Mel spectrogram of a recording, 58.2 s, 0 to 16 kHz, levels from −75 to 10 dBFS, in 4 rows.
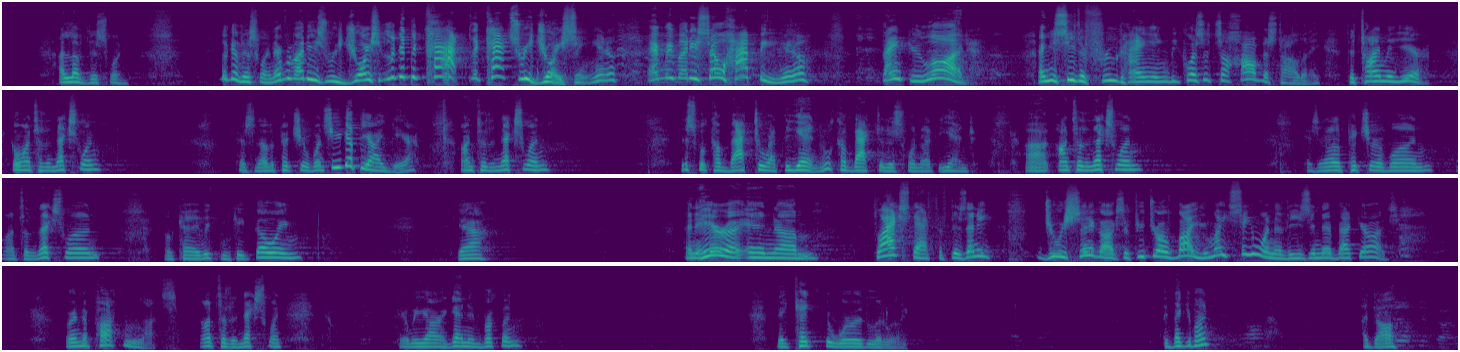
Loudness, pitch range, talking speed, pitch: -27 LUFS, 165-220 Hz, 155 wpm, 185 Hz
